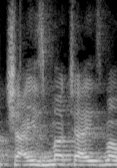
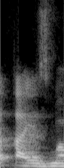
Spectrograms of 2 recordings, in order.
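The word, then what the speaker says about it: chiasma: तो साइंस में कहीं पर भी CH आ रहा है ना, क है ना, चाइज्मा बोलते हैं, चाइज्मा थोड़ी होता, काइज्मा होता है। तो ऐसी कैलेजल है ये, ठीक है, थोड़ा सुधार लो प्रोनाउंसिएशन को।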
